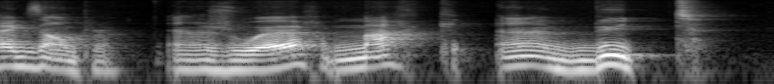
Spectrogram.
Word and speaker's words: but: un joueur marque un but. Mais on peut dire un but. C'est possible. Tous les mots pourraient être comme ça. Hein. Ce serait plus facile de choisir si on prononce pas la lettre finale.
